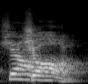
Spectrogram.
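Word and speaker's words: Sian: How do you say it? Cyan. S-I-A-N. Sean. That's it.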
